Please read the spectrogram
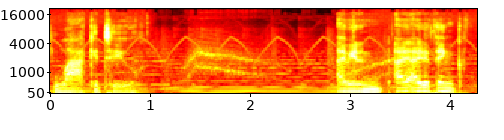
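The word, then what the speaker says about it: Lakitu: jerk, but like like for example, locku instead of lacatu.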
